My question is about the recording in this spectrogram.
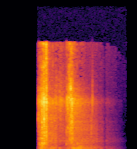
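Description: Two sharp knocks about half a second apart with a short rattling tail that dies away within about a second.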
